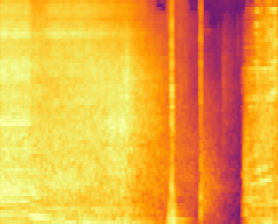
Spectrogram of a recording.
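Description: A car engine roars as it speeds past and fades.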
